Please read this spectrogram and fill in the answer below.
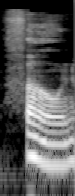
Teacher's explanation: most likely the N is going to erase the H and connect on is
